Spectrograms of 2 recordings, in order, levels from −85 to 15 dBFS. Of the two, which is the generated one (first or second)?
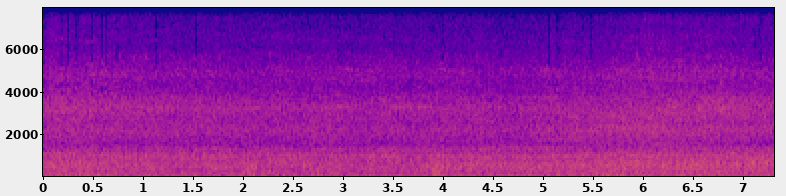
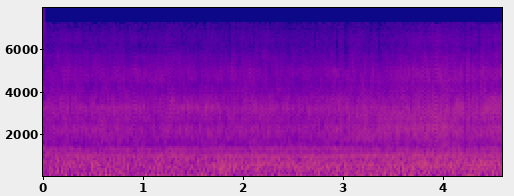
second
